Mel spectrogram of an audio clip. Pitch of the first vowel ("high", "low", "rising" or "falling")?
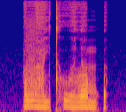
low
